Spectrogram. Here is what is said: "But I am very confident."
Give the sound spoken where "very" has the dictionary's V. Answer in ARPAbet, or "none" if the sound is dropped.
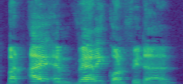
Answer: V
